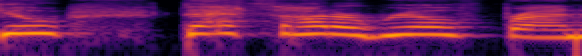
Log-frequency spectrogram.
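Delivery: put-on shrill, very high, loud yelling. Retelling what Dominic says about Timmy: imitating Dominic yelling. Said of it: "He's always, like, yelling".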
